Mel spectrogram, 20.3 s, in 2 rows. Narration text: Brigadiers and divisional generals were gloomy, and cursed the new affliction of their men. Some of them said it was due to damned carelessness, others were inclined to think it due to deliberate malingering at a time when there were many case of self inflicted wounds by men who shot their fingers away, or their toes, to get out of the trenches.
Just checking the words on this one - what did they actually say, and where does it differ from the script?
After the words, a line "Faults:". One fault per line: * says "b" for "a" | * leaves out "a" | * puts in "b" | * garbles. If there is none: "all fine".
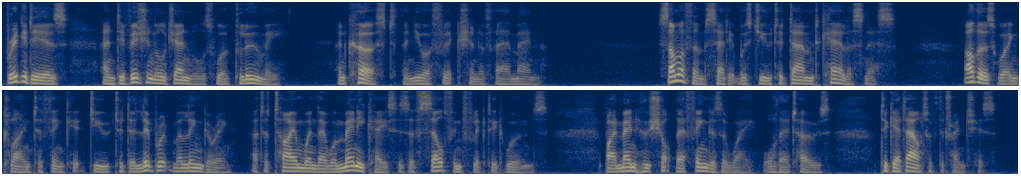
Brigadiers and divisional generals were gloomy, and cursed the new affliction of their men. Some of them said it was due to damned carelessness, others were inclined to think it due to deliberate malingering at a time when there were many cases of self inflicted wounds by men who shot their fingers away, or their toes, to get out of the trenches.
Faults:
* says "cases" for "case"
